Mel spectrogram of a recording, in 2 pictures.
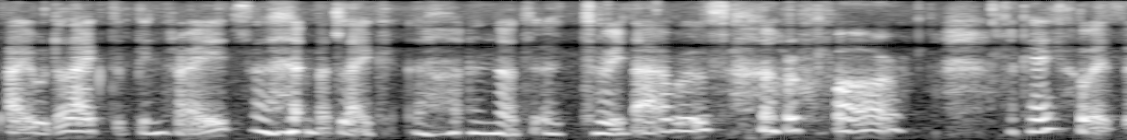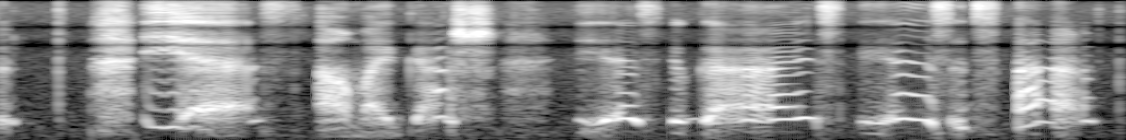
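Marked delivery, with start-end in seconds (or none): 6.4-11.1 high, drawn-out squeals of real delight; too excited. Real, not acted. Collector thrilled to pull Art from a pack, overexcited squealing. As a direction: squeal your yeses, stretching them out. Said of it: "Sorry, I'm too excited".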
